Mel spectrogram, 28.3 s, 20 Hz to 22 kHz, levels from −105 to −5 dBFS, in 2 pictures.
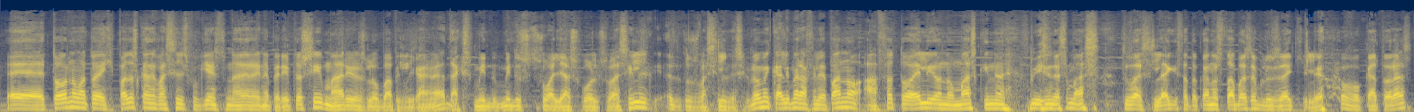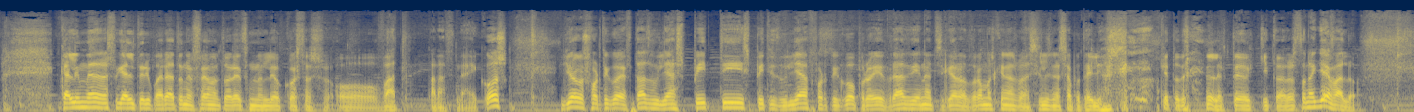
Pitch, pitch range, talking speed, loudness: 105 Hz, 90-120 Hz, 195 wpm, -15 LUFS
